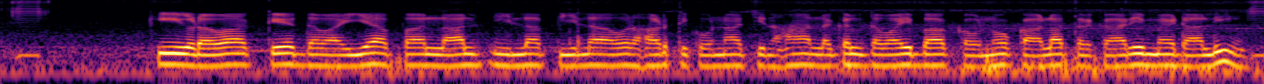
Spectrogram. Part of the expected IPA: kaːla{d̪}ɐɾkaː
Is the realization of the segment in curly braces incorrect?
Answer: yes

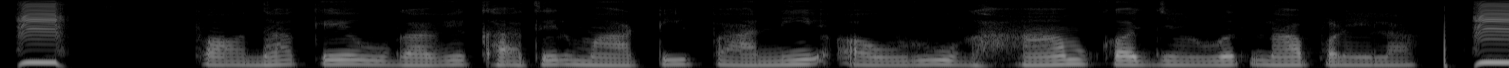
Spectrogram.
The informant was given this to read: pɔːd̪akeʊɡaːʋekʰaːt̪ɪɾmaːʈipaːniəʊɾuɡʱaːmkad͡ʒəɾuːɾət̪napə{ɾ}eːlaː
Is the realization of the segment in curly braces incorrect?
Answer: yes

